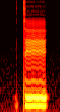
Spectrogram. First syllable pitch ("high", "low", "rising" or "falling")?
high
